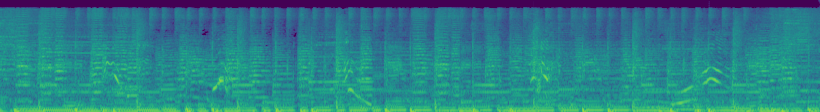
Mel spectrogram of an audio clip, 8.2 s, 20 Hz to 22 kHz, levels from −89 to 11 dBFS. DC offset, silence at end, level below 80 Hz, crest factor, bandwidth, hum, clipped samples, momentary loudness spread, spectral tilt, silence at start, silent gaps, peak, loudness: 0.9%; 0 s; -18 dBFS; 14 dB; 16.5 kHz; none; under 0.1%; 3 LU; -4.5 dB/octave; 0 s; none; 0 dBFS; -15 LUFS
